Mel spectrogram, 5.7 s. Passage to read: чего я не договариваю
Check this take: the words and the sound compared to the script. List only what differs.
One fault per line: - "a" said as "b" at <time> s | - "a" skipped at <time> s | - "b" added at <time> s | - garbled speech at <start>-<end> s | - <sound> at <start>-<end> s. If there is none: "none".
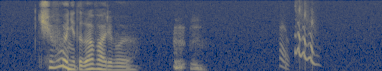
- throat clearing at 2.6-3.1 s
- chirp at 4.2-4.8 s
